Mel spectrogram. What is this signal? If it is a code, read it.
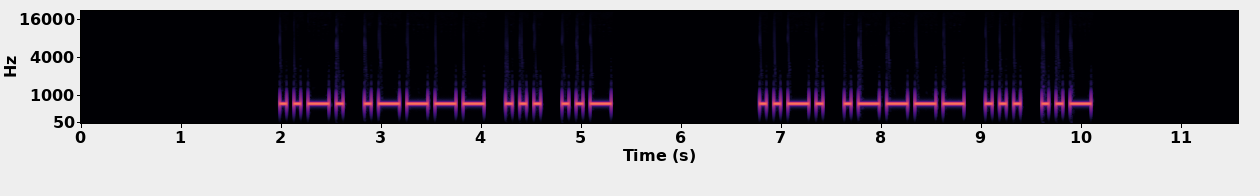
Morse code, heard as a keyed tone, about 17 wpm, 700 Hz. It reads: F1SU F1SU
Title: DXCC-100 Call Signs - 4 Characters - Repeated 2x - 17wpm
